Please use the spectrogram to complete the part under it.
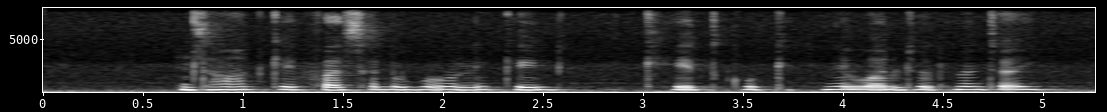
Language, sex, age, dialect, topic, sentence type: Magahi, female, 25-30, Southern, agriculture, question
